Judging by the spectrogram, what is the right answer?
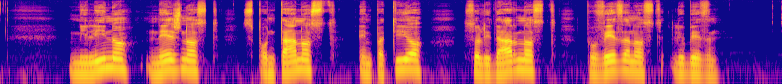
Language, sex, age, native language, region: Slovenian, male, 50-59, Slovenian, Central Slovenia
